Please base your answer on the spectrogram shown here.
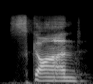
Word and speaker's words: abscond: It's pronounced scond with the stress on the second syllable.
